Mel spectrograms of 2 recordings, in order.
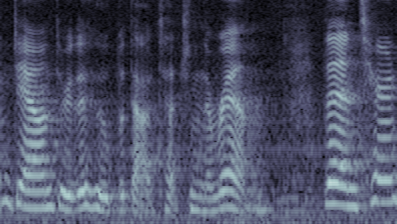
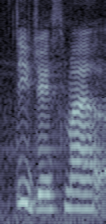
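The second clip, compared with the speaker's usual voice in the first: ordinary delivery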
